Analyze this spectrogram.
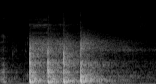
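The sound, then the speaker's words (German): Knocking on a door: four quick, sharp raps in an even rhythm, loud against a quiet background, with the last one ringing out briefly. “Und jetzt klopfe ich an.”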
